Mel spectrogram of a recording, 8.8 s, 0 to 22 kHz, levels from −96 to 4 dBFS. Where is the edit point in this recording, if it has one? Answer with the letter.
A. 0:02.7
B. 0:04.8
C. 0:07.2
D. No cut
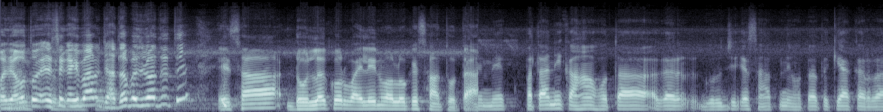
B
